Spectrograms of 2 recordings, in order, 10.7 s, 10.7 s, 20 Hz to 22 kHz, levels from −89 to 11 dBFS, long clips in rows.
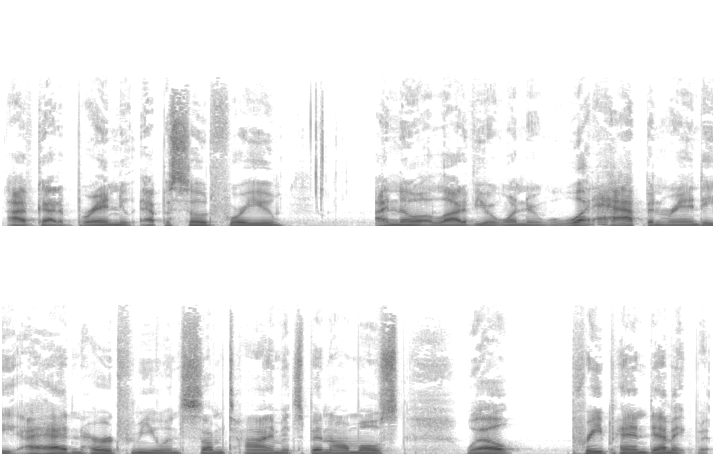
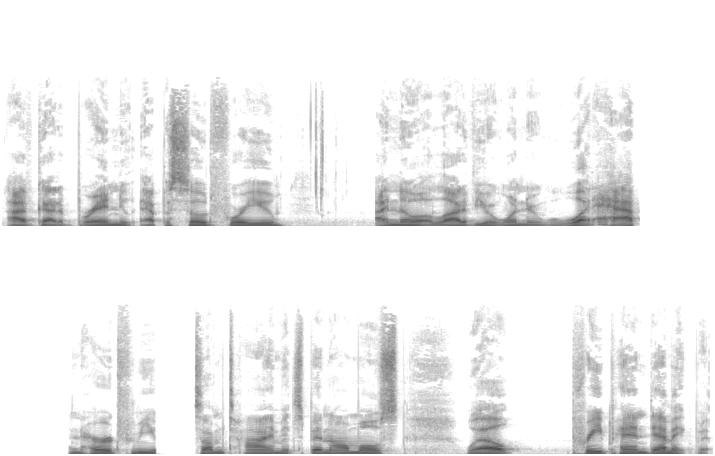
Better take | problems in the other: first | audio cutting out; at 5 s for 1 s and at 6.5 s

